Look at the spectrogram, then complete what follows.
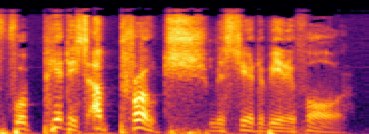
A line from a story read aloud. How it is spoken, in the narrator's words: murmured the minister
